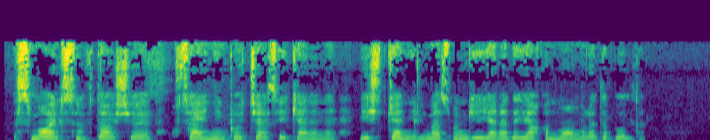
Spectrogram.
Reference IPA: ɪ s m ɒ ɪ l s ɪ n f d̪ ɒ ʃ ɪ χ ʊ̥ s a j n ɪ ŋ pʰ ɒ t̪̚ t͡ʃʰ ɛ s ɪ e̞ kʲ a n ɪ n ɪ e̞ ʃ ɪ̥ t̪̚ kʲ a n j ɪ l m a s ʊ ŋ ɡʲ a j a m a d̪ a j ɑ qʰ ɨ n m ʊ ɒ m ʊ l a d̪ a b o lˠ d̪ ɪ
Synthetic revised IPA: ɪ s m ɒ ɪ l s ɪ n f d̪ ɒ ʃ ɪ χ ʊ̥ s a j n ɪ ŋ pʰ ɒ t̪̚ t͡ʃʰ a s ɪ e̞ kʲ a n ɪ n ɪ e̞ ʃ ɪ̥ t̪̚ kʲ a n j ɪ l m a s ʊ ŋ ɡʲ a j a n a d̪ a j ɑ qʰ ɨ n m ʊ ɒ m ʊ l a d̪ a b o lˠ d̪ ɪ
